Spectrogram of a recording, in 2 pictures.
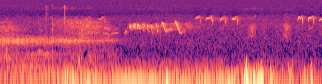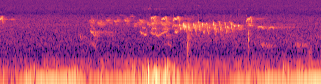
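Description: Small birds chirping and twittering in quick high trills from about two seconds in, over a low rumble of wind and handling noise on the phone microphone.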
